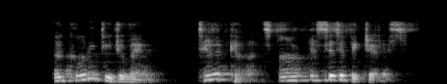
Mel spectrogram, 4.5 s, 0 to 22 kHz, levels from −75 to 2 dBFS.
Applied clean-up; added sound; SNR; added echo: neural mask model DeepFilterNet 3.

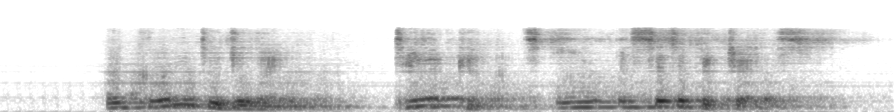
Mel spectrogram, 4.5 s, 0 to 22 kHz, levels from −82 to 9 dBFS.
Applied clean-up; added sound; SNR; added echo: neural separator model SepFormer DNS4.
